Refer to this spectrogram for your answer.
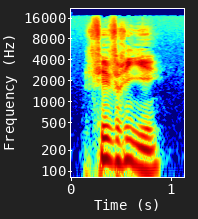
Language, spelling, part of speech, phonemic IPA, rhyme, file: French, février, noun, /fe.vʁi.je/, -je, Fr-février.ogg
- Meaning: February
